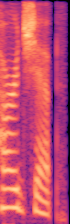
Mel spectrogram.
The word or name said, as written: hardship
